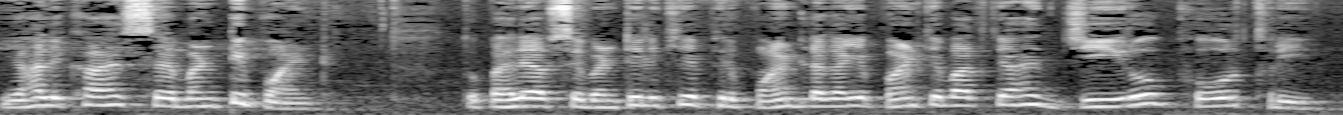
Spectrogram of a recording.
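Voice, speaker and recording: A male maths tutor walks through a lesson step by step, counting digits aloud and patiently repeating himself as he guides the viewer. His voice is somewhat high for a man but mellow and soft-edged, at a normal pace. The recording is rough.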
